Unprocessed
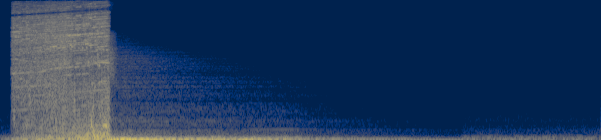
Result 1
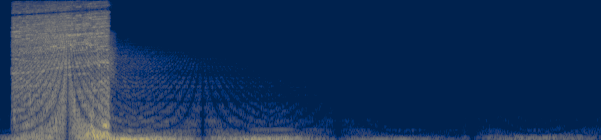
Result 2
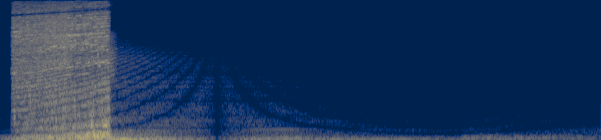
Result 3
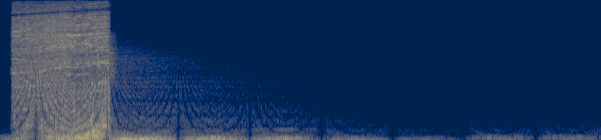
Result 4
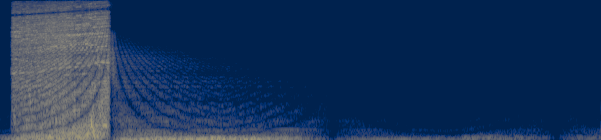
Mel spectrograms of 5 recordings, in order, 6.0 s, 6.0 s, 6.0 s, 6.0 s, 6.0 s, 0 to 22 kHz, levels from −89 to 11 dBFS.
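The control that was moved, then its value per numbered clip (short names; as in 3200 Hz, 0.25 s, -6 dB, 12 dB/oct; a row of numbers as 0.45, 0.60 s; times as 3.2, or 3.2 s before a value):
tape flanging out of phase, nulls at: 0.74, 0.23, 1.4, 0.45 Hz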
